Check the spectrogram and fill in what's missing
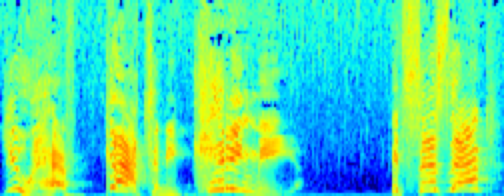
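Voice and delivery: loud, high-pitched incredulous outburst; exasperated astonishment, punched hard; batty disbelief. Retold or imitated. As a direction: exclaim it like you can't believe what you just read. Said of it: "this drives me batty, where I read something and I'm like".

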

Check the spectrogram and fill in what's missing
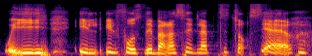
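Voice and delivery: put-on pleading young villager; young man voice. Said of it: "Et le jeune homme va dire".

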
